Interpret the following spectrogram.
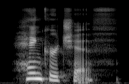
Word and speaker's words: handkerchief: Handkerchief. Three syllables in natural speech. The D in hand is silent, and the final syllable is reduced.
